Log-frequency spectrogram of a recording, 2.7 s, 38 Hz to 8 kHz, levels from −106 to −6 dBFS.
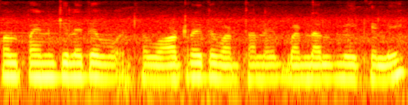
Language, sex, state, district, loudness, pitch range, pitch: Telugu, male, Andhra Pradesh, Guntur, -24 LUFS, 145-160 Hz, 150 Hz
